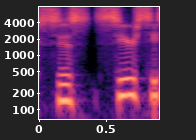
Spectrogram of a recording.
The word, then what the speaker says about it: Circe: Like, it's adapting to the modern pronunciation. It's saying, look, Circe has become the pronunciation over time. There's a valid justification for it, even in the ancient world, for pronouncing it that way.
